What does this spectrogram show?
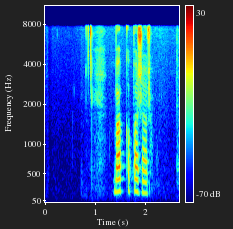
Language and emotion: Russian, neutral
